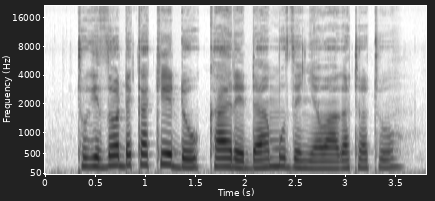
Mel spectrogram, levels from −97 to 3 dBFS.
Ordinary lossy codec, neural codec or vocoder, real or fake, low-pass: none; none; real; none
